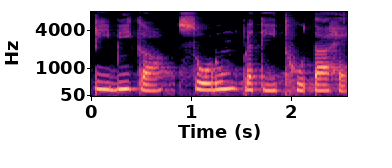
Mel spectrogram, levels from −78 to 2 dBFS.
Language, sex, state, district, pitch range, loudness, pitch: Hindi, female, Bihar, West Champaran, 210-255 Hz, -15 LUFS, 230 Hz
